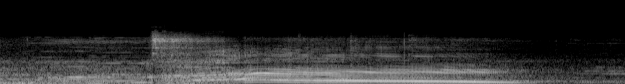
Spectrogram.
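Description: Slowed-down audio under a slow-motion dunk. A shout is stretched into one long, deep, drawn-out voice that rises, then slides slowly down in pitch and fades out about five seconds in.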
